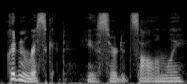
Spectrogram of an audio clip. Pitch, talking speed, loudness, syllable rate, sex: 150 Hz, 190 wpm, -23 LUFS, 6.0 syllables/s, female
